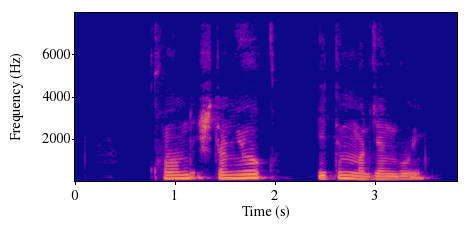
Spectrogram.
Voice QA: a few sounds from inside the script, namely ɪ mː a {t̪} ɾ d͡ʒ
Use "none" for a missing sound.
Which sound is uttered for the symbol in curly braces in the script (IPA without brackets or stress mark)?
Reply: none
